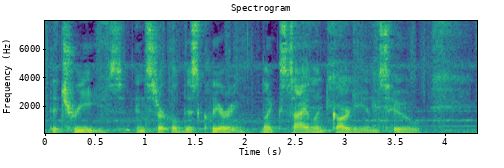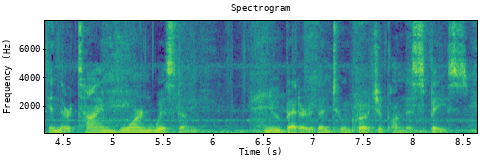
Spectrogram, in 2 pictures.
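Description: A man narrating a horror audio drama in a slow, measured storytelling manner. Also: extremely low pitch, steady tone, over music, rough recording.

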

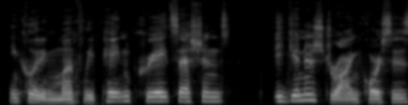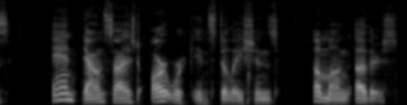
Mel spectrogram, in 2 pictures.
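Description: A man's voice: mid-range voice, dry recording, studio quality. A man reading a written local news feature in a scripted narration style.

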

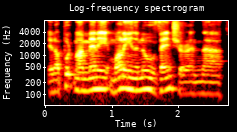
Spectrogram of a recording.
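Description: A man's voice: mid-range voice, quick pace. Guest, male, 50s, Belgian accent; laid-back storyteller with frequent uh's and laughs. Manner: relaxed, chatty, laughs often, many uh fillers. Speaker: guest, physician. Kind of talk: casual storytelling interview.

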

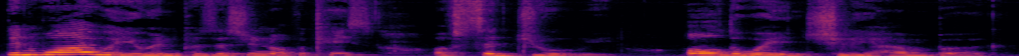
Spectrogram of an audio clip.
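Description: A woman's voice: high voice, brisk, darkish tone. A young woman playing a stern, sceptical police interrogator in an amateur audio drama. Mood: accusing.

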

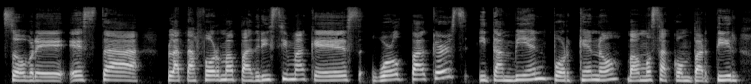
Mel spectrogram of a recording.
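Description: Una mujer mexicana con acento mexicano, co-presentadora de un podcast, que guía la conversación con preguntas amables. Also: female voice, medium pitch, takes it slowly, hardly any pauses. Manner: friendly, guiding the interview with questions. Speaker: podcast co-host. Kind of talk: casual chat.

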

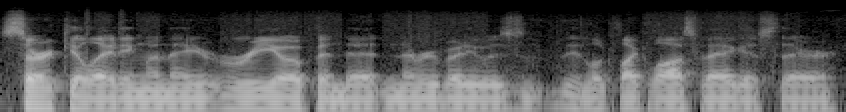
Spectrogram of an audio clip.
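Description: A middle-aged man hosting a podcast, asking his guest questions in a quick, chatty, friendly way. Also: sits low, completely flat delivery, darkish tone. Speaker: podcast host. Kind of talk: casual interview chat.

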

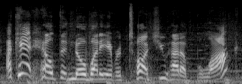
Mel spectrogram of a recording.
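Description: A woman's voice: on the high side, big pitch swings, fast, a bit bright, soft background music. A woman playing a tough, cocky superhero vigilante in an audio drama, with sassy, confident banter.

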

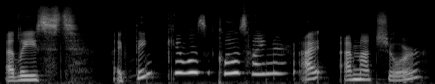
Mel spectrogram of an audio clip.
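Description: A woman's voice: high-pitched, wildly swooping pitch, a little slow, gravelly, heavily acted. An actress playing a chatty, rambling woman inmate in an audio drama, telling stories in a wry tone. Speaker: actor in an audio play.

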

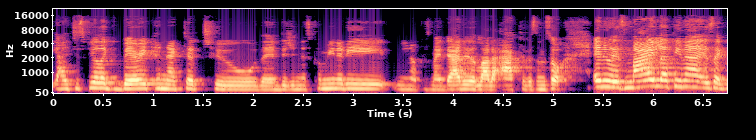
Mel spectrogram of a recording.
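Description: A woman's voice: medium pitch, a bit bright. A woman from Mexico, a guest on a virtual interview, talking casually with lots of fillers and restarts over a video call. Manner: chatty, many fillers and restarts. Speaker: guest, body positivity creator.

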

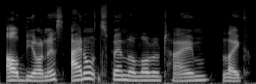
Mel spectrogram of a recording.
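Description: A woman's voice: on the low side, a little fast, clean tone, no echo, clean studio sound. A young woman from Kenya, a podcast guest, chatting casually with lots of fillers and easy laughter. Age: young adult.

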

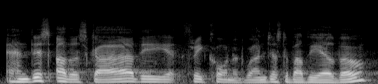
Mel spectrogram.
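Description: Actor as a grave, formal English official doctor. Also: male voice, mid-range voice, lo-fi sound, natural voice. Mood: grave, gentle. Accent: educated English. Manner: measured, polite, officious. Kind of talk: radio drama acting.

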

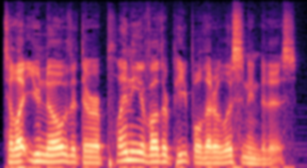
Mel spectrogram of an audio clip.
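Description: A man's voice: medium pitch, racing, a little mellow, no echo, studio quality. A millennial man hosting a podcast, delivering an earnest scripted monologue with emphatic rhetorical lists. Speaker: podcast host.

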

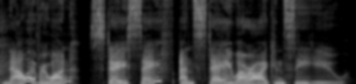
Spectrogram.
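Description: A woman's voice: high voice, lively intonation, takes it slowly, pushed and bright, dry recording, clean studio sound, exaggerated voice. An actress playing a genteel older woman chaperone in an audio drama, sweet and theatrical with a faint menace. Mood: polite, firm.

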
